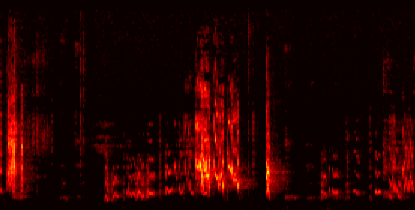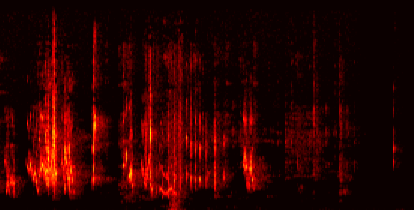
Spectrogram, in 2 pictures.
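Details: Budgerigar from Australia chirping happily in uneven phrases of squeaky, warbling twitters and short rising notes, loud and soft in turn, with brief silences and one sharp click.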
